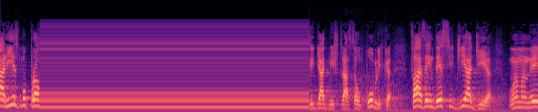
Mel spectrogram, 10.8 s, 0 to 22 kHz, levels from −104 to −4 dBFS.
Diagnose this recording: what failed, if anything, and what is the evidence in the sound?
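A system hang loop at the driver or buffer stage runs from 0.82 s to 6.18 s. The output locks onto one 20 ms slice of audio and replays it exactly, so the sound turns into a steady 50 Hz buzz rather than a stutter. That points to a frozen host while the hardware kept cycling a short ring buffer. Unlike mains hum, the buzz carries the clip's own timbre and stops abruptly when normal playback resumes.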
